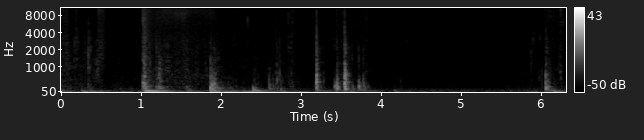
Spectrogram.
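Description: Small boxes clatter as they are shifted.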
